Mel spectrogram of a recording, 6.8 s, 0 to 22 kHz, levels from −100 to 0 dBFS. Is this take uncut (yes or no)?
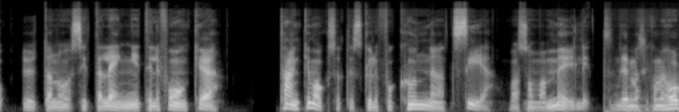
yes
